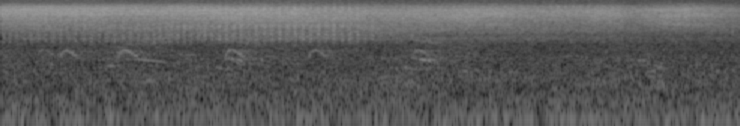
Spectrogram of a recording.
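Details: Cicadas on the shore of Table Rock Lake, southern Missouri, on a very warm Saturday: a steady, hissing high buzz drones without a break, while faint short upswept chirps from another animal repeat in the background.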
